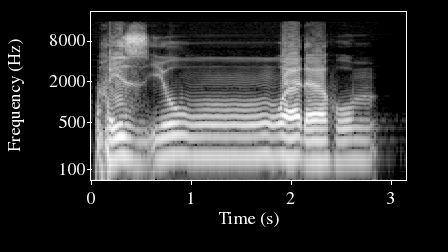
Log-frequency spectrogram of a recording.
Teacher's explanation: Maka cara membacanya masukkan tanwin kepada huruf wau. Tidak lagi hizyun walahum tapi langsung wau.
